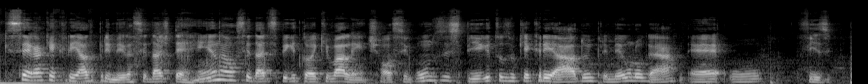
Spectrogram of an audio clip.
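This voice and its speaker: Using an ordinary speaking voice, a man talks at a fairly quick pace and a fairly high pitch. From Minas Gerais, Brazil (Contagem). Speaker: spiritist study leader. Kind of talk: livestream talk. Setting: Instagram live stream. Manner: relaxed, filler-heavy with frequent né.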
